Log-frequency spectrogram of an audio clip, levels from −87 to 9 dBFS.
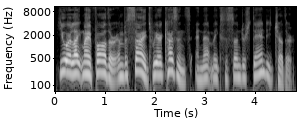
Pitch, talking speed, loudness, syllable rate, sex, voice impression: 170 Hz, 210 wpm, -18 LUFS, 5.8 syllables/s, male, masculine, adult-like, slightly bright, refreshing, slightly unique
